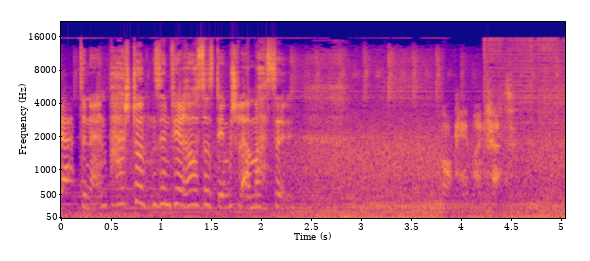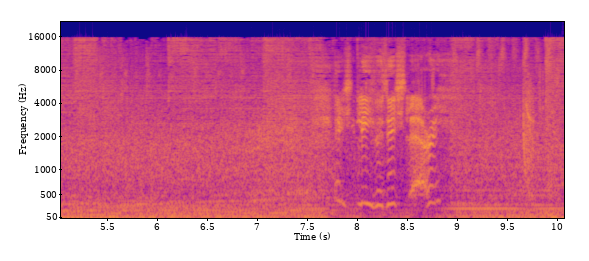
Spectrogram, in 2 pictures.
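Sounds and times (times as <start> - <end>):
motor vehicle rumbling: 2.2 - 10.0.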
